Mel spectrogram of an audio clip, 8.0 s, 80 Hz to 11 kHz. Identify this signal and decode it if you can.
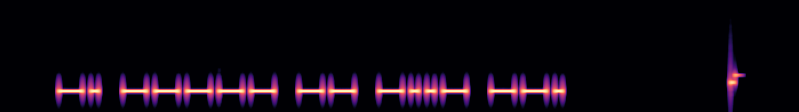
Morse code, heard as a keyed tone, about 15 wpm, 700 Hz. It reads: N0MXG
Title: USA Call Signs - 5 Characters - 4x Character Spacing - 15wpm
